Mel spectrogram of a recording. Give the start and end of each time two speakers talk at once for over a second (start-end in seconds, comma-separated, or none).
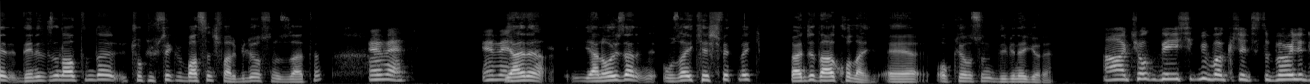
none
